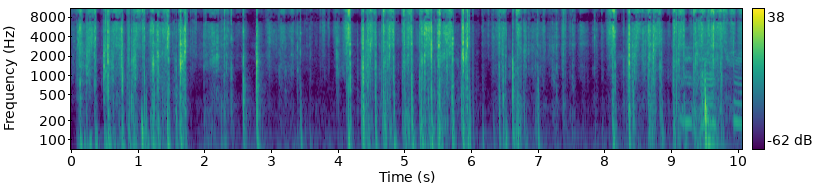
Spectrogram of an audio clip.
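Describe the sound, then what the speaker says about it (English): A deck of cards is shuffled by hand in quick bursts of riffling and flicking, with short pauses between rounds, close and crisp. "And now let's shuffle our houses deck."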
